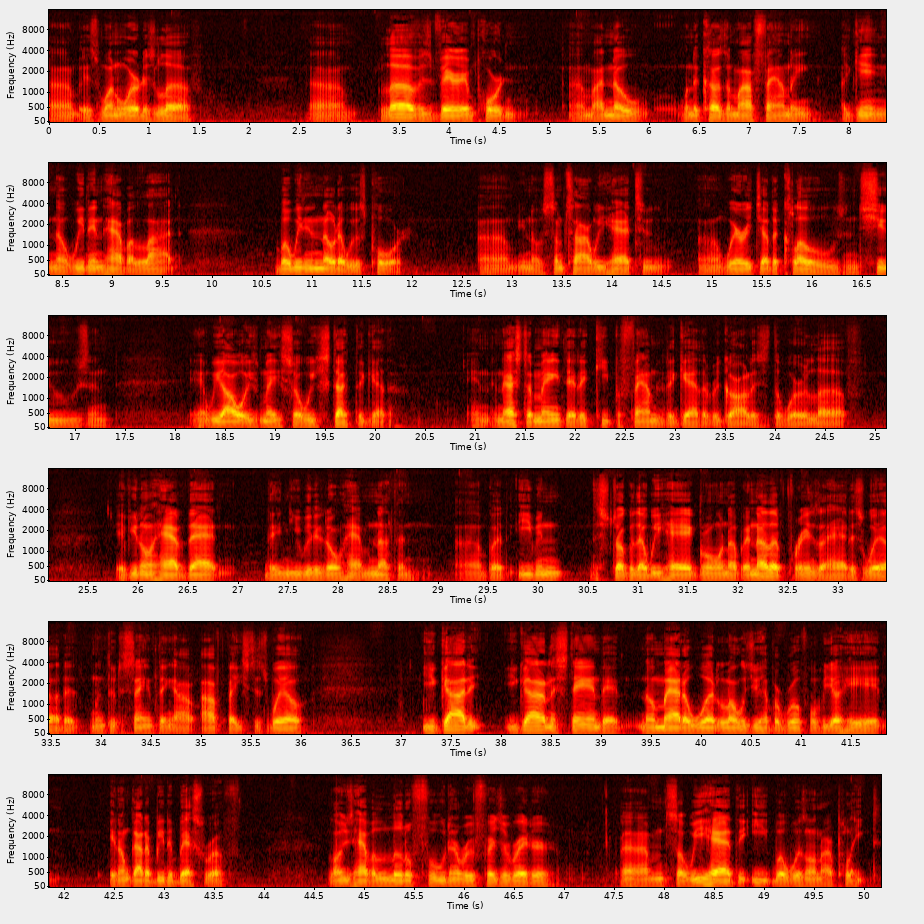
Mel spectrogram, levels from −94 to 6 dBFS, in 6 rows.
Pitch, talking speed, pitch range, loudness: 75 Hz, 195 wpm, 75-80 Hz, -33 LUFS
